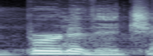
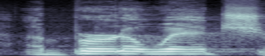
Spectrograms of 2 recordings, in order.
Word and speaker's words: Brnovich: fourth grade that I realized my name was berovic and not bertch or brosaurus vich or any other words that rhyme with that and that's just what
